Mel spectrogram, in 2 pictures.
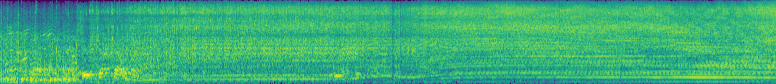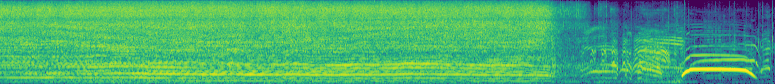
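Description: Chevy pulling truck's engine run hard on a pull. Its pitch climbs about eight seconds in and is held high, wavering slightly, for nearly twenty seconds, then drops away suddenly near the end as the throttle comes off.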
